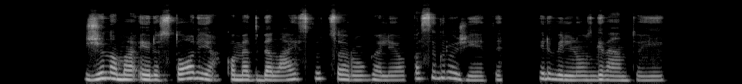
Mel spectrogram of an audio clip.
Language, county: Lithuanian, Vilnius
